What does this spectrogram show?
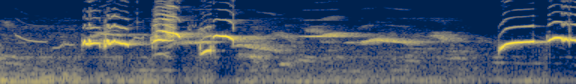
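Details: Oriental magpie-robin lure song, played to coax reluctant birds into full singing; loud, varied whistled phrases sliding up and down with sharp chirps in quick bursts, a short pause, then two rising clear whistles.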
